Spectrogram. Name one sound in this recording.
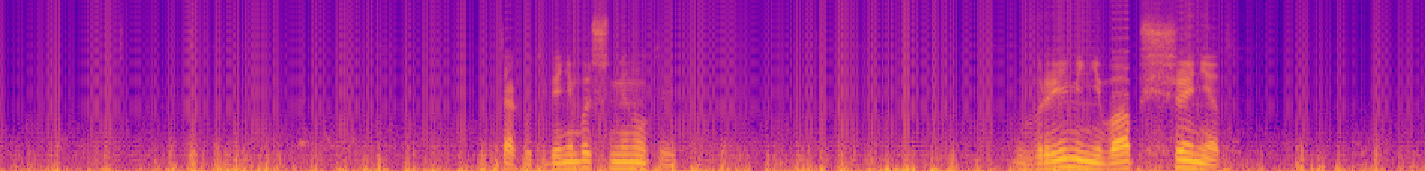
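Wind rumbles steadily against the microphone high outdoors.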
